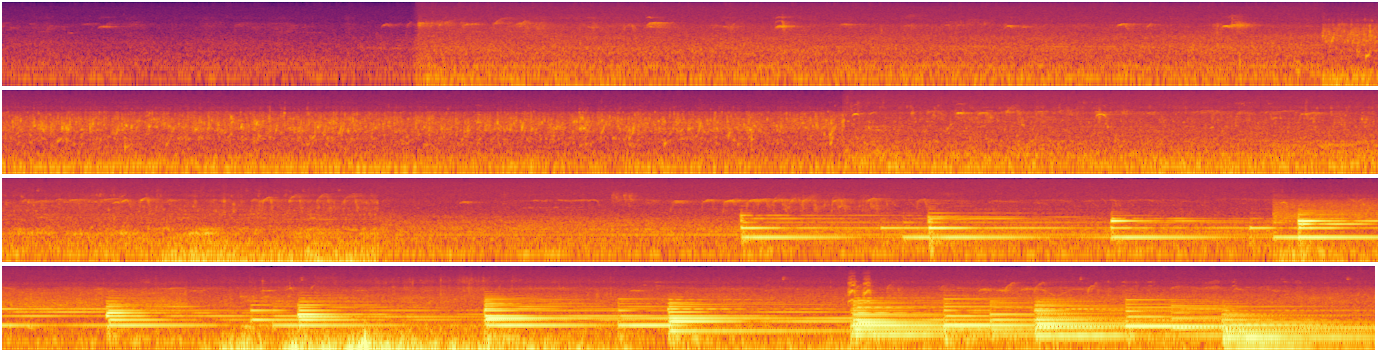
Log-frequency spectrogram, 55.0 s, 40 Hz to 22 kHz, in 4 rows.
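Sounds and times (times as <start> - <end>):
small birds chirping: 4.0 - 10.3, 22.2 - 31.4, 32.0 - 55.0
steady hiss: 33.5 - 55.0.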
